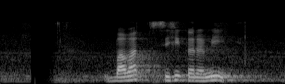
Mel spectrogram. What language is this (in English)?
Sinhala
